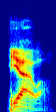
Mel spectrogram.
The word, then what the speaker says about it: Yahweh: of his people that Yahweh, which is God's name properly um articulated based upon haya and Torah which provide us with the instructions on how to pronounce it.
